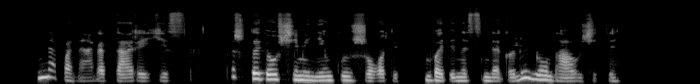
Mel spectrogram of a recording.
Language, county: Lithuanian, Kaunas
